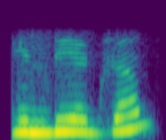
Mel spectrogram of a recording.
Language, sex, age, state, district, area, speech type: Telugu, female, 18-30, Telangana, Medak, urban, conversation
